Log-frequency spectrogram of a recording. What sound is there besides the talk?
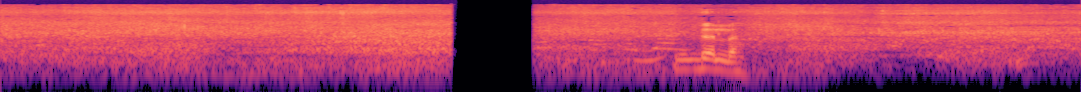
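sea waves at the beach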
